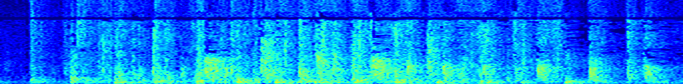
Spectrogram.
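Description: A small audience clapping, quick and loud, starting just after a spoken "thank you" and dying away near the end.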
